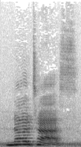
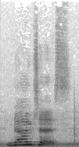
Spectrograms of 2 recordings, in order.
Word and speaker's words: notice: the bible's wrong again we need to give it a schwa sound and let's see if it sounds right now uh now let's try note us notice i can give you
